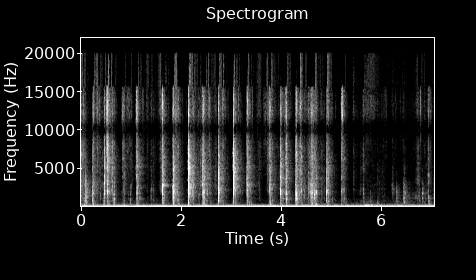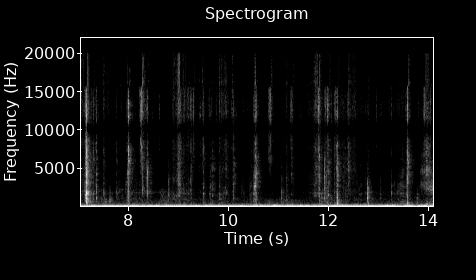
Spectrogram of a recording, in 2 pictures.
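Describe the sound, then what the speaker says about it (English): Tarot cards being shuffled and pulled from the deck, a quick run of crisp riffling snaps up close, then thinning to sparse light card slides and taps in a quiet room. "So I'm gonna pull out a few more tarot cards."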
